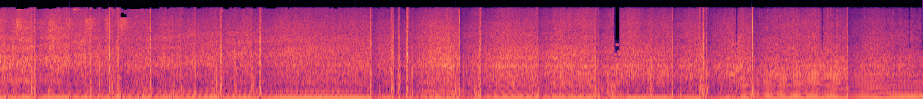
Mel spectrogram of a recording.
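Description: Car engine droning steadily at highway cruising speed, heard from inside a moving car with the window open, with its pitch stepping up slightly about seven and a half seconds in. Wind buffets and flaps on the microphone throughout.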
